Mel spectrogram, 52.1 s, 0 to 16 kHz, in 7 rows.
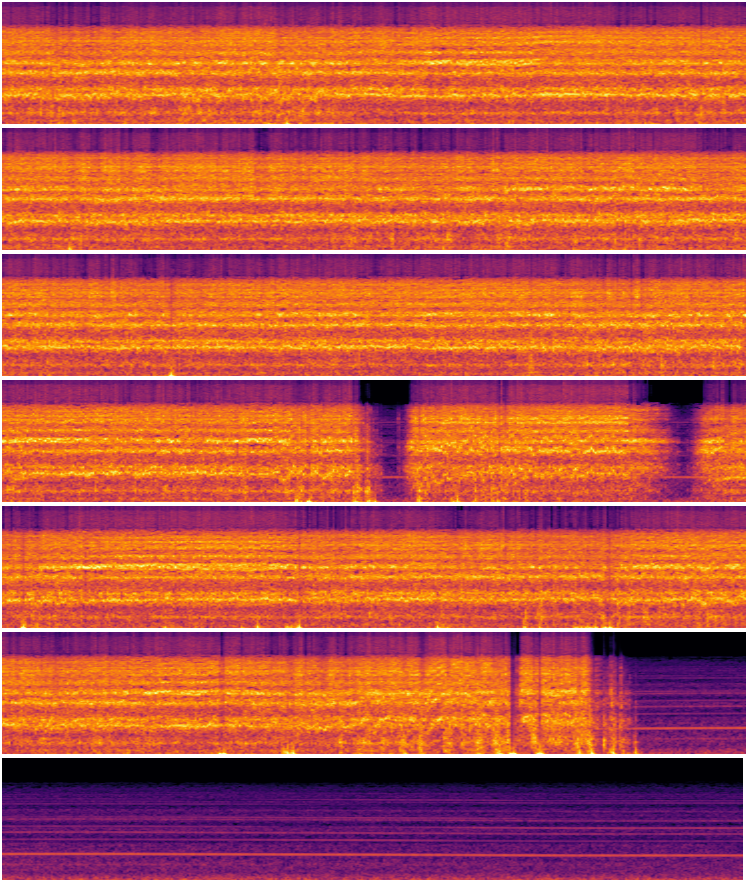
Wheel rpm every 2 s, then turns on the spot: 230, 240, 220, 230, 220, 230, 230, 230, 230, 230, 220, 220, 190, 160, 130, 210, 220, 230, 220, 220, 230, 110, 0, 0, 0, 0.
none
